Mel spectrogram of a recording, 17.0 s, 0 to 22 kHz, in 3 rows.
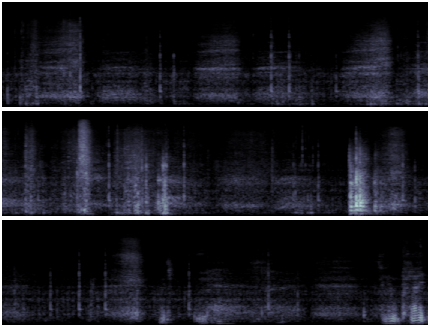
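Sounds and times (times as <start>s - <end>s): person breathing closely: 0.4s - 9.9s, 12.7s - 13.4s, 14.0s - 16.3s.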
